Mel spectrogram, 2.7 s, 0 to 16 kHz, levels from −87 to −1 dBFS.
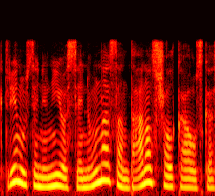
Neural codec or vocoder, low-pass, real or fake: codec, 16 kHz, 4.8 kbps, FACodec; 7.2 kHz; fake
